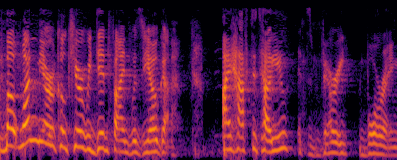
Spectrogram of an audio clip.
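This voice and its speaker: Speaking fairly slowly in a New Jersey accent, a woman uses a fairly high pitch with very wide pitch swings. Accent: New Jersey American. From New Jersey, US. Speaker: comedian. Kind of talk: stand-up. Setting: stage with audience.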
